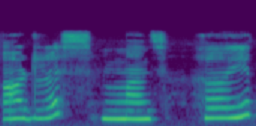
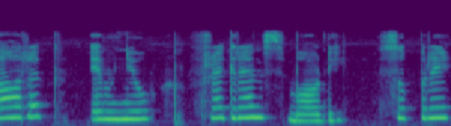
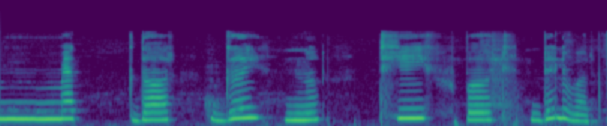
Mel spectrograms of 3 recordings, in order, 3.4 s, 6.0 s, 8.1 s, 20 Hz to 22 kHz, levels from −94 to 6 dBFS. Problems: constant background noise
